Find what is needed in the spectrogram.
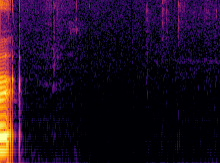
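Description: A woman's spoken word ends just after the start, with a faint click right after it, then dead silence.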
